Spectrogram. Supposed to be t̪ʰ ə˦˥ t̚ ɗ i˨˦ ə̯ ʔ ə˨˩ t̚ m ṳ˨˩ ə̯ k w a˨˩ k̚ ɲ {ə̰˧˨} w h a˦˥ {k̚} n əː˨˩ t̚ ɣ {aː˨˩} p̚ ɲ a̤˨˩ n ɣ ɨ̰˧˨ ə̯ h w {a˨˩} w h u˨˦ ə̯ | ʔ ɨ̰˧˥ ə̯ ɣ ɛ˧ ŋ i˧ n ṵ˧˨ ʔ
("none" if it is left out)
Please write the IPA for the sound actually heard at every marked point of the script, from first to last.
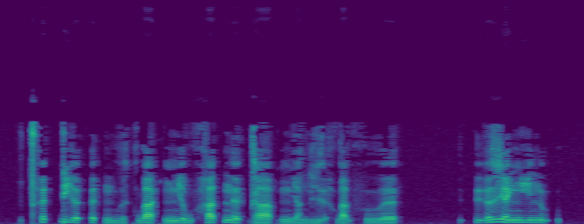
ə˧, t̚, aː˨˩, a̰˧˨

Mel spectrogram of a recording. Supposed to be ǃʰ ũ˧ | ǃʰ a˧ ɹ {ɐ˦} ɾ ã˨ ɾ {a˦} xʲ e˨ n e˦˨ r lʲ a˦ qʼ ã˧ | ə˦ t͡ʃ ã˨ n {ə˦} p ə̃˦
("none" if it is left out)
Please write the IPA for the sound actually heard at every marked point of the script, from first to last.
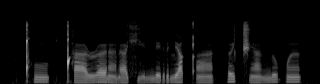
ɐ˦, a˧, ʊ˦

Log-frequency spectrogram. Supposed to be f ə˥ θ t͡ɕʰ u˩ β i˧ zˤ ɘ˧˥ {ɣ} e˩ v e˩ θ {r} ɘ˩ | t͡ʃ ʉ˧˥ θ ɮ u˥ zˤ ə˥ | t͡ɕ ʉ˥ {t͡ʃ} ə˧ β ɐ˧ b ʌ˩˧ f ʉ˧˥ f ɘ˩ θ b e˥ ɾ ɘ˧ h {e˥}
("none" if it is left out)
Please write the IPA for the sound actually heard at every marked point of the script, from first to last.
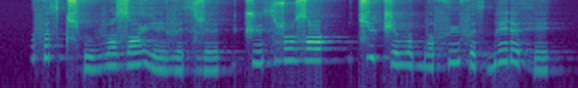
ɣ, ɮ, t͡ʃ, e˩

